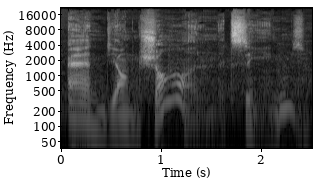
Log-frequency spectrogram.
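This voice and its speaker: Flamboyant, slow-spoken gentleman rogue. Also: lowish voice, wildly swooping pitch, creaky, full character voice. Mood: sober, informative. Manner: theatrical, affected, genteel. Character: dapper, flamboyant, silver-tongued gentleman con man. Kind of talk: dramatic video game acting.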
